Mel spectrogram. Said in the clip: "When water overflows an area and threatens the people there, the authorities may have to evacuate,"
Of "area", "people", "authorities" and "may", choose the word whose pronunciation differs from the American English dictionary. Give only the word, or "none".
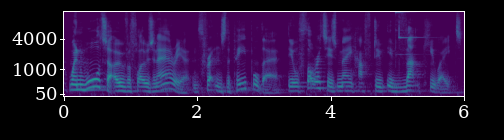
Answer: none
